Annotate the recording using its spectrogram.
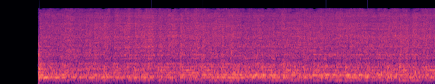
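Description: A sound effect: a loud, steady rushing noise with a low hum in it, starting suddenly after silence about half a second in.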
